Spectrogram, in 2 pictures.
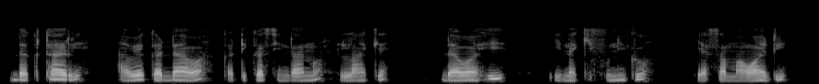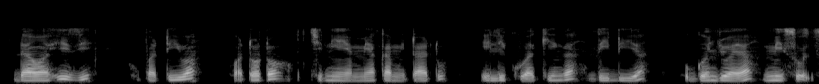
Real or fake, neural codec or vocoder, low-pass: real; none; 5.4 kHz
